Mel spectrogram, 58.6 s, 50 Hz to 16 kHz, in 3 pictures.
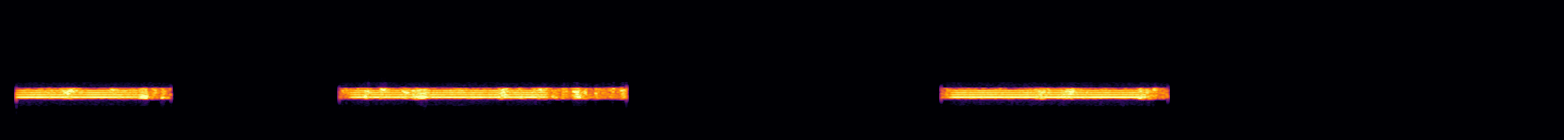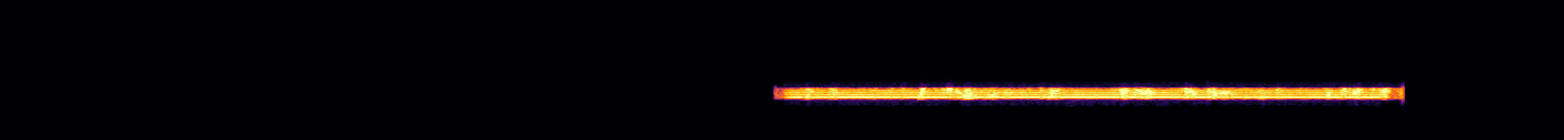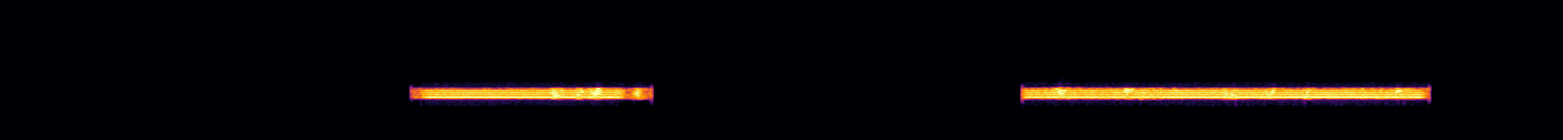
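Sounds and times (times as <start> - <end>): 
signal sounds: 0.2 - 2.2, 4.3 - 7.9, 11.8 - 14.6, 29.3 - 37.1, 44.3 - 47.3, 51.9 - 57.0.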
